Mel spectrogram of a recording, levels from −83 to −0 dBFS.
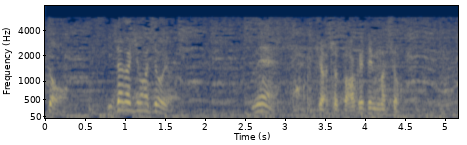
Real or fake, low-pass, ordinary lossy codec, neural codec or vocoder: fake; 7.2 kHz; MP3, 24 kbps; vocoder, 22.05 kHz, 80 mel bands, WaveNeXt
